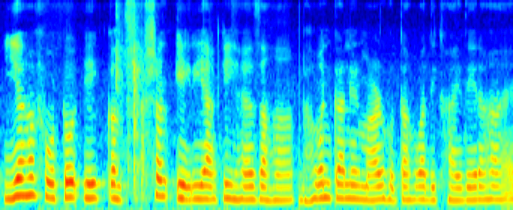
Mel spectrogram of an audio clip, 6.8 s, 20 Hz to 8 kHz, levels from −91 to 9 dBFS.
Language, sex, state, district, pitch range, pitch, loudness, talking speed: Hindi, female, Bihar, Purnia, 180-205 Hz, 190 Hz, -17 LUFS, 160 wpm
